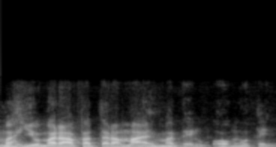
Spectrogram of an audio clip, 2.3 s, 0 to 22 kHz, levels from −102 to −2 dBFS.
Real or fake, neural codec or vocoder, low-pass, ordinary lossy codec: fake; codec, 24 kHz, 3 kbps, HILCodec; 9.9 kHz; none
